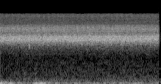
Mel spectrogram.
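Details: Cicadas give a steady, intense, high-pitched, unbroken buzzing drone beside a rural gravel road in remote countryside of Entre Ríos, Argentina, after rain, with dogs also around.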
